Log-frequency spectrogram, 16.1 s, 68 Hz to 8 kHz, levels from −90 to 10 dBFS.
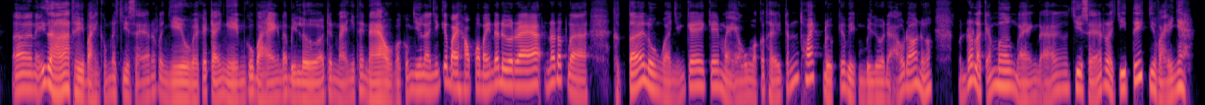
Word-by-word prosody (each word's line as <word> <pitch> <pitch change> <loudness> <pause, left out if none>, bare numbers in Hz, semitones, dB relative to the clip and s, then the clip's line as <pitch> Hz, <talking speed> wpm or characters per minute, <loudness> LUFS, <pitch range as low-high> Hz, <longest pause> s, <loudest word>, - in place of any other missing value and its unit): Ờ, 145 +2 +1
nãy 140 +5 0
giờ 180 - +7
á 145 +2 +5
thì 115 -4 +1
bạn 95 -2 -1
cũng 100 +5 -10
đã 120 - -4
chia 110 0 -4
sẻ 100 +1 -6
rất 125 +1 -9
là 120 - -3
nhiều 95 -1 +1
về 90 0 -2
cái 120 - -2
trải 100 +1 +1
nghiệm 95 -2 -2
của 125 +5 0
bạn 95 0 0
đã 115 - -2
bị 100 -4 -1
lừa 95 -1 +2
ở 100 - -1
trên 115 0 -5
mạng 95 -1 -4
như 110 - -5
thế 135 - -5
nào, 95 -3 +3
và 95 - -6
cũng 110 +8 -7
như 135 0 -1
là 135 -2 0
những 145 +4 -5
cái 200 - +1
bài 150 -3 +5
học 135 -1 -1
mà 145 - +2
bạn 140 +1 0
đã 185 - +4
đưa 175 -2 +4
ra 165 0 +6
á, 180 +1 +5
nó 185 +4 +1
rất 210 +1 0
là 110 -5 +1 0.4
thực - - -12
tế 150 +9 +5
luôn 150 - +2
và 105 -3 -3
những 100 +5 -9
cái 165 +3 +1
cái 160 0 -2
mẹo 100 - -4
mà 105 -2 -5
có 130 - -6
thể 105 -4 -4
tránh 165 - -5
thoát 230 0 +1
được 100 -1 0
cái 155 - -3
việc 110 -8 -3
bị 100 -1 -4
lừa 100 0 -2
đảo 100 +7 -5
đó 160 +5 +1
nữa. 135 -3 -2 0.4
Mình - - -10
rất 205 +4 +2
là - - +5
cảm 170 +2 -2
ơn 165 -3 +1
bạn 95 0 -4
đã 100 +5 -6 0.2
chia 150 0 +3
sẻ 100 -7 -3
rất 170 - -1
là - - +2
chi 145 - +1
tiết 215 - +2
như 150 - +1
vậy 100 -1 -2
nha. 155 +2 -1
120 Hz, 305 wpm, -23 LUFS, 100-155 Hz, 0.4 s, giờ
